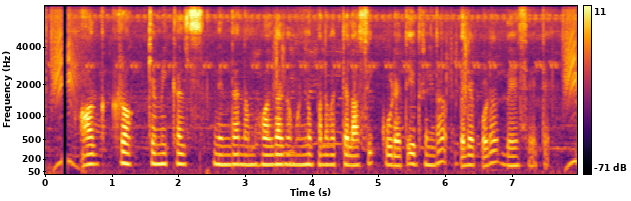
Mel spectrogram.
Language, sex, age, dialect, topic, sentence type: Kannada, male, 31-35, Central, agriculture, statement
